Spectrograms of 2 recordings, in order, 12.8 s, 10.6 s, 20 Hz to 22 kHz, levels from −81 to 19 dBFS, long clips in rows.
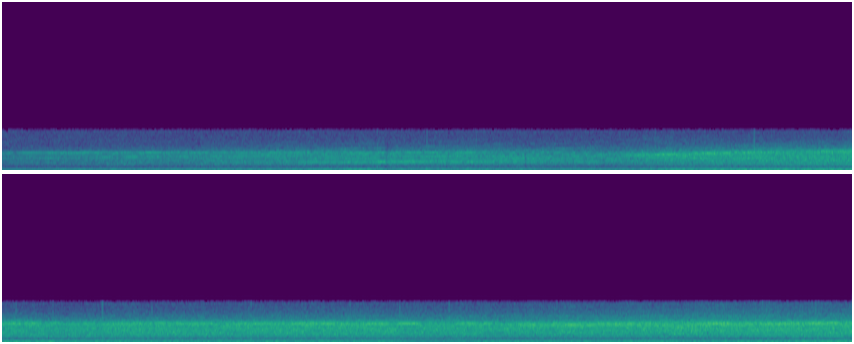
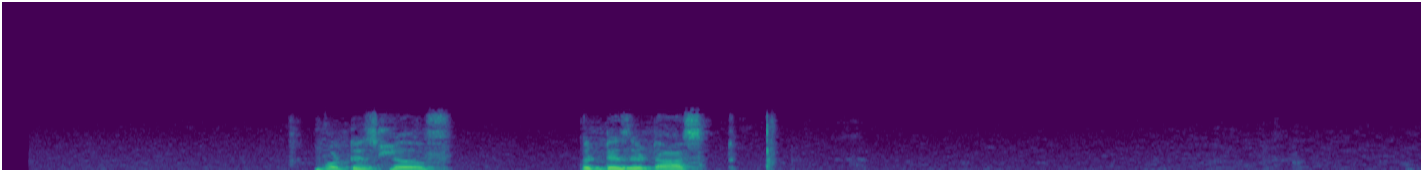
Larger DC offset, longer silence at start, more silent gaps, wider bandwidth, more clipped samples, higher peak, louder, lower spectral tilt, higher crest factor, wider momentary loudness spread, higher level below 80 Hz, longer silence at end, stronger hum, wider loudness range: first, 3% vs under 0.1%; second, 0 s vs 2.35 s; neither; second, 5.4 kHz vs 7.8 kHz; neither; about the same, -4 dBFS vs -2 dBFS; about the same, -18 LUFS vs -19 LUFS; about the same, -5.5 dB/octave vs -6.5 dB/octave; second, 16 dB vs 22 dB; second, 15 LU vs 21 LU; first, -44 dBFS vs -66 dBFS; second, 0 s vs 4.85 s; neither; first, 11 LU vs 6 LU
